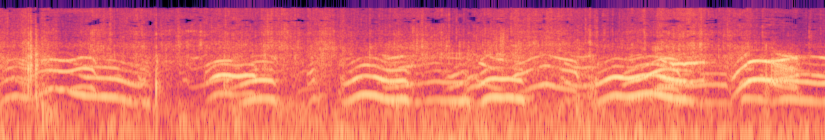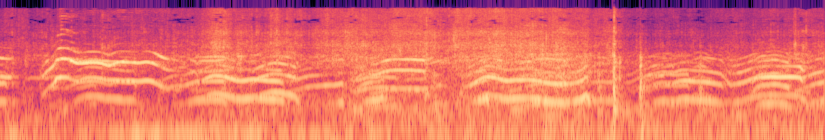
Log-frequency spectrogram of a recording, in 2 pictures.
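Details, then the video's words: Newborn puppies of a pregnant rescue shelter dog that gave birth to a large litter with her foster family: a dense, overlapping chorus of high, arched squeaking whines repeated rapidly, with faint human voices behind. "Mama rescue dog gives birth to lots of puppies"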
